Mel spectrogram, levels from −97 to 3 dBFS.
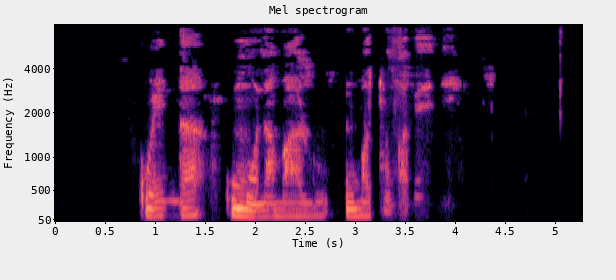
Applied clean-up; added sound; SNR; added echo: neural mask model Resemble Enhance denoiser.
